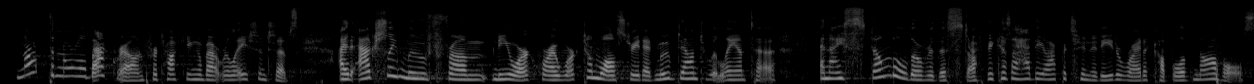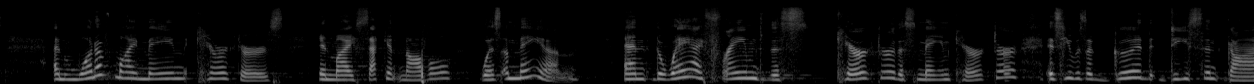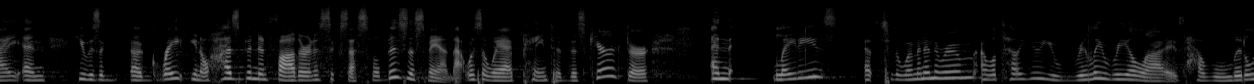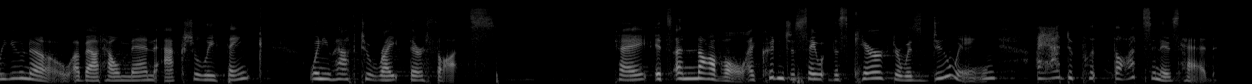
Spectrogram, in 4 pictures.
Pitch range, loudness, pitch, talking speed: 210-275 Hz, -39 LUFS, 240 Hz, 175 wpm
